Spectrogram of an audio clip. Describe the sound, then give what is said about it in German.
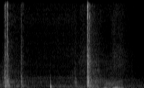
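A series of sharp mechanical clicks and clunks as the buttons of a cassette recorder are pressed to find Play, a few irregular knocks with a faint rustle between them, no voices. “Meine Mutter kommt zurück mit einem Kassettenrekorder in der Hand.”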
